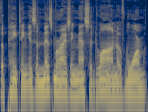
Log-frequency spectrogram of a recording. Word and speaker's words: macédoine: The word of the day for November 24th is Macédoine, spelled M-A-C-E-D-O-I-N-E. The first E in Macédoine is spelled with an acute accent rising to the right.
